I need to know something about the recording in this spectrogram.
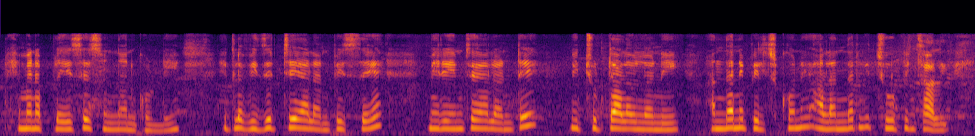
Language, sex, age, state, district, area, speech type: Telugu, female, 18-30, Telangana, Sangareddy, rural, spontaneous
